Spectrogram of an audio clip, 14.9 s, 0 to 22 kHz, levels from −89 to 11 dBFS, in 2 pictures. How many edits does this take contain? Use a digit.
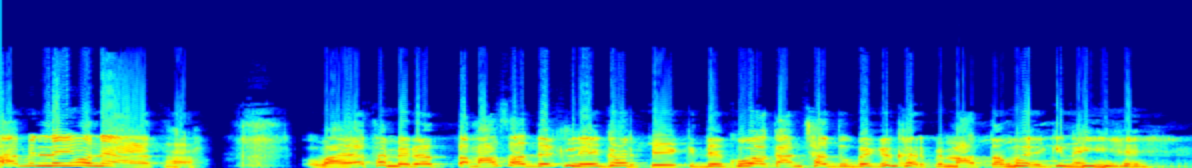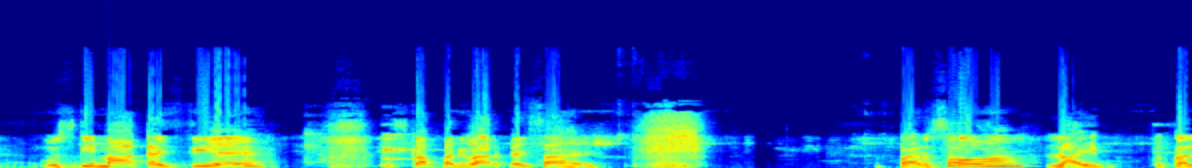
0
